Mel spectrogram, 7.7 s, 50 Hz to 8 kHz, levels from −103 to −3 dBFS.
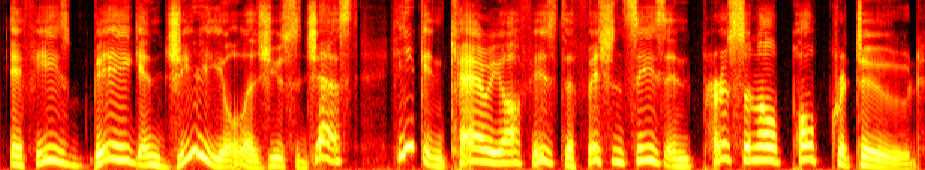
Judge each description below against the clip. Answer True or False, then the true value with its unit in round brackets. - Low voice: False (180 Hz)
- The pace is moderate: False (130 wpm)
